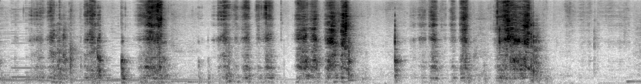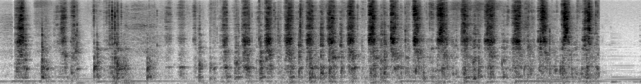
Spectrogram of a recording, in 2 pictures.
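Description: Spokeshave cutting shavings from the curved edge of a hardwood piece in repeated scraping strokes. The strokes are spaced out at first, then come quick and close together for most of the second half before stopping.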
